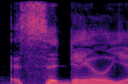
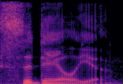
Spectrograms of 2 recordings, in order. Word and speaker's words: Sedalia: It's not Sedalia. It's more like Sedalia.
